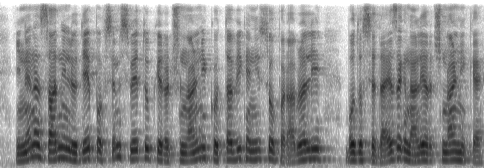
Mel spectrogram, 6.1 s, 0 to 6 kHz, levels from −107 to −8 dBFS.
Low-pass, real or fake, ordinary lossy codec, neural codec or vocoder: 5.4 kHz; real; none; none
